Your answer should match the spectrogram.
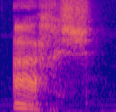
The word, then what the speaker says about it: h: his name ash h in french is pronounced as ash so i will repeat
